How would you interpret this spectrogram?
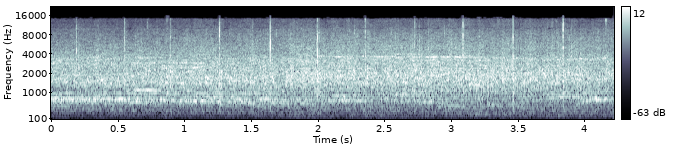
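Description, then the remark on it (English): Sustained applause and cheering from Republican members in a legislative chamber during a joint session, a steady dense wash of clapping at fairly high volume with crowd voices mixed in, no pauses throughout. “That getting a cheer now from Republicans in the chamber.”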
